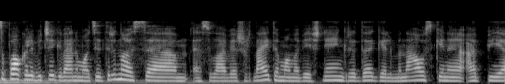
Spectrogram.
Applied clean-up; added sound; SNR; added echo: none; Bowed string instrument; 17 dB; none.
